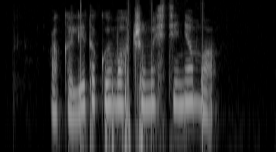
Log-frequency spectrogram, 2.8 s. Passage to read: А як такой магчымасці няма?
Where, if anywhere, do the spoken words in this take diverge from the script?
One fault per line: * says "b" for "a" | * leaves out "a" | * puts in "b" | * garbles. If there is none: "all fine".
* says "калі" for "як"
